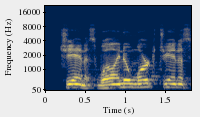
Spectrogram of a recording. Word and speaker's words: Janus: pronounced i actually don't even know how it's pronounced janice well i know mark janus himself there we go janice thank you that's kind of where this story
